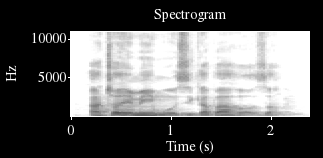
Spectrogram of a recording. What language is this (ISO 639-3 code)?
ibo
